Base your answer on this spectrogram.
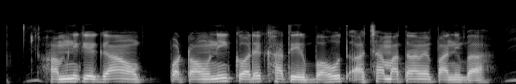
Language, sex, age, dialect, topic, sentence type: Bhojpuri, male, 18-24, Southern / Standard, agriculture, statement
